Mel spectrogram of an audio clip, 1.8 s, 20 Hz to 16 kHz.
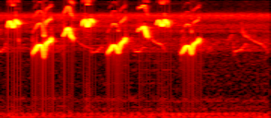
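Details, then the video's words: Cinereous tit singing in lively 'gacor' form, played to provoke rivals into singing: a quick 1.3-second run of about nine high, sharp whistled notes that alternate between a lower upslurred note and a higher one, over a quiet background. "GELATIK BATU GACOR BIKIN LAWAN EMOSI !!! LANGSUNG NYAUT !!"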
